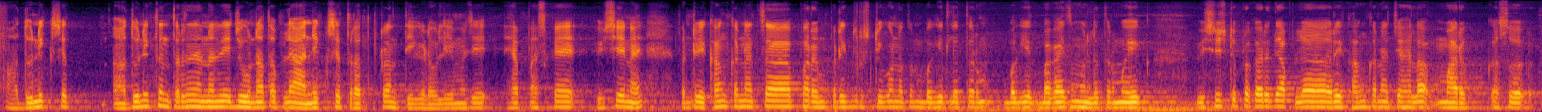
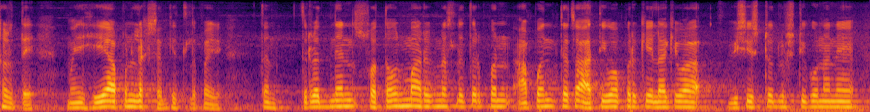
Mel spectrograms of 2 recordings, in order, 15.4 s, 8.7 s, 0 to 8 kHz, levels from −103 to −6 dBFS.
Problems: constant background noise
